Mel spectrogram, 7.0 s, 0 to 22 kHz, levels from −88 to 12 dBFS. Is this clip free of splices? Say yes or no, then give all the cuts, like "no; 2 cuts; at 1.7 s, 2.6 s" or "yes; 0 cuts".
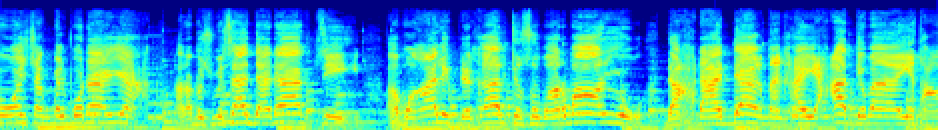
no; 1 cut; at 1.2 s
